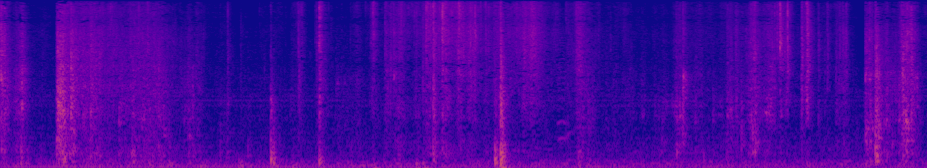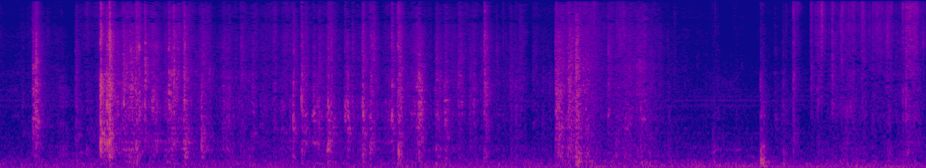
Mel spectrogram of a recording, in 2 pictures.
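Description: Foil-wrapped trading-card boxes being handled: irregular crinkling of the foil wrap with light clicks and knocks, over a steady low hum.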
